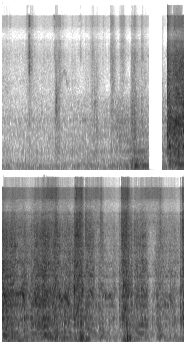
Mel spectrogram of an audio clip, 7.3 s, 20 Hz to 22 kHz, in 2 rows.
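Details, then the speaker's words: Third-gen (82–92) Camaro running on starter fluid: quiet stretch, then loud irregular bursts and pops over cranking, fires sporadically and backfires but never catches. Owner suspects non-working injectors, spark, timing or a bad ground. "Explosions that are coming out of this shit. Let's see if I have any engine codes."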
